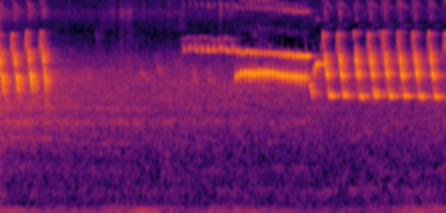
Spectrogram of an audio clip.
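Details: Canary singing in the morning: a few quick chips, long level whistles, then a lively trill of rapidly repeated downswept notes.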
